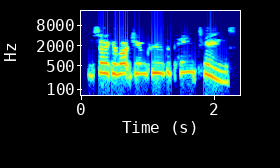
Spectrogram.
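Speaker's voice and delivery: put-on British accent. Saying a line about watching the paintings, in a british accent. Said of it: "Where did that accent come from?".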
